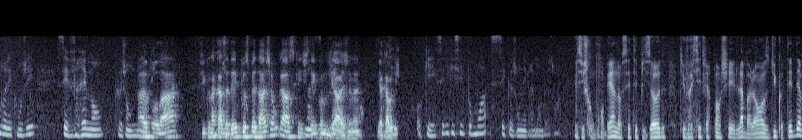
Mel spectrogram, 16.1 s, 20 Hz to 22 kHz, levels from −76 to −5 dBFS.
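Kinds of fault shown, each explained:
Echo leak: A faint delayed copy of the speech comes back about 200 ms after the original. It appears in short scraps near 3.0, 4.9 and 7.9 s, roughly 25 to 30 dB below the speech. A loudspeaker echo canceller likely let some pickup through.
Speech suppressed in double talk: The speech dips in short pieces near 3.2 and 3.6 s, then over longer stretches from 4.4 to 7.5 s. The deepest drops reach about 25 dB. An echo canceller likely turned down both talkers at once, unable to separate them.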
